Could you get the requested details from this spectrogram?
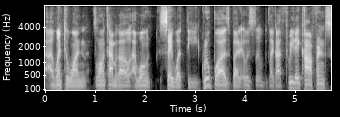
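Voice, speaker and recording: Heard in a dry, close sound with no echo and a very clean recording with a silent background, this is an unremarkable speaking voice at a fairly quick pace. The intonation stays fairly even while the loudness swings widely. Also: man, fairly low pitch for a man. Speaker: trade magazine news director and podcast co-host. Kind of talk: podcast interview. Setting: studio.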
